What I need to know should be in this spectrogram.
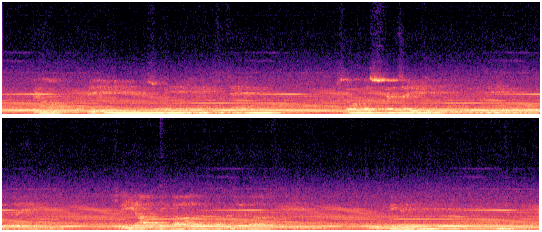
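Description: An elderly man sings slowly in a low voice.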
